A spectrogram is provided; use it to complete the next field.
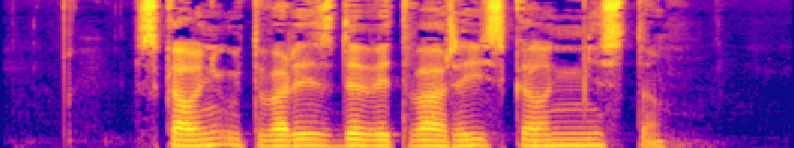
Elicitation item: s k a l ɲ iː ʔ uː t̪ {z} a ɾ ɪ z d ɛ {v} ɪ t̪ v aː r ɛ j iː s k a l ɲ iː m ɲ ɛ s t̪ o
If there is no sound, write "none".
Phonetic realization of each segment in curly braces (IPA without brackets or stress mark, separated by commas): v, v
